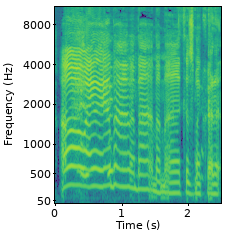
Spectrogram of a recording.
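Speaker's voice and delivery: imitating wife. Voicing wife's excuse.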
